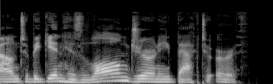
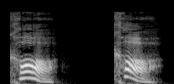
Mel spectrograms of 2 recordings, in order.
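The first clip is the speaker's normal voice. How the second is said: high, loud cawing crow call; 5 semitones higher, 6 dB louder than usual. A narrator's reading. Crow trying to sing but only cawing, loud caw. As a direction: caw like a crow, rough and sharp. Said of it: "all he could say was".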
